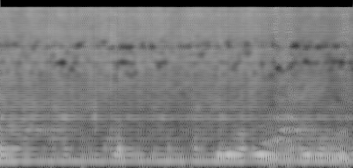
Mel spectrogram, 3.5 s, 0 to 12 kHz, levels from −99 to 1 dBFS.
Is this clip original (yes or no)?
no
